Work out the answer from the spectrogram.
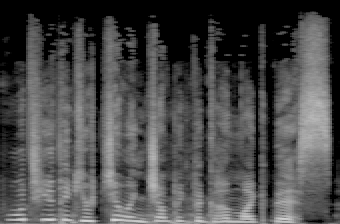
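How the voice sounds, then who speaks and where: A woman narrator performs a tiny, feisty heroine. She is sarcastic and defiant, snapping out emphatic lines with animated pitch. The recording is close and dry. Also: normal speed, no echo. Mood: exasperated. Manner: sharp, snarling, emphatic.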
